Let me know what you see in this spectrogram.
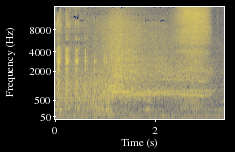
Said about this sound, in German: Scheißvieh. Beifahrer Nummer 4, die hundsgemeine Fieslingfliege.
